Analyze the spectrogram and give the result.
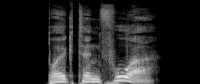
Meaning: inflection of vorbeugen: 1. first/third-person plural preterite 2. first/third-person plural subjunctive II
- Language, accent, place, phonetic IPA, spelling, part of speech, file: German, Germany, Berlin, [ˌbɔɪ̯ktn̩ ˈfoːɐ̯], beugten vor, verb, De-beugten vor.ogg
